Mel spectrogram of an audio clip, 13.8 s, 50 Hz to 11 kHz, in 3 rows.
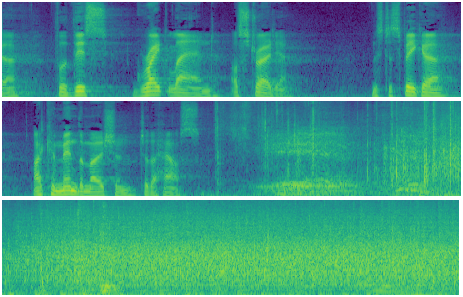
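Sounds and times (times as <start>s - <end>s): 
speech: 0.0s - 3.0s, 3.7s - 7.8s
large crowd applauding after parliamentary speech: 7.2s - 13.7s.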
